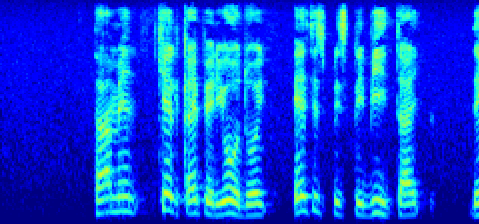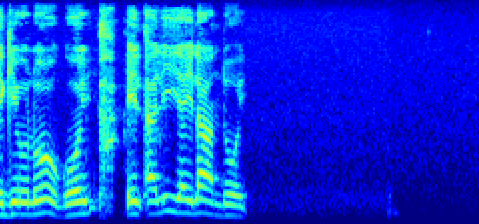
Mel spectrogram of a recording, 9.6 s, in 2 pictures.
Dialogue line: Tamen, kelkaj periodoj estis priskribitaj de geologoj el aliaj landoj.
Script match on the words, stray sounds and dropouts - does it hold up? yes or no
yes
